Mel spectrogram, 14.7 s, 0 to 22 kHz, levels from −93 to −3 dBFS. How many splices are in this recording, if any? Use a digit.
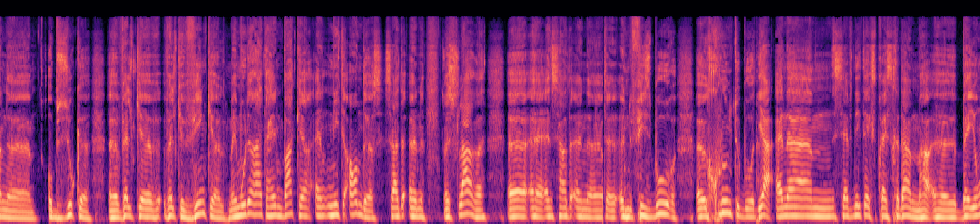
2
